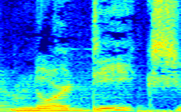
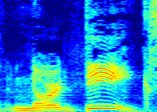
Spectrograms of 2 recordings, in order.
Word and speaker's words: Nordiques: Nordiques. You can pronounce it. Try it. – Nordiques.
